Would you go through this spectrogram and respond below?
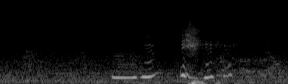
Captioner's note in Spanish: risita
